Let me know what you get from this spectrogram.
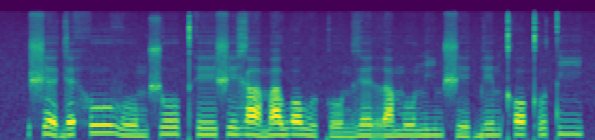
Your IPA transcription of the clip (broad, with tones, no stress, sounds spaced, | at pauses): ʃ ɛ˦˨ ɡ ɛ˦ h oː˦ v oː˨ m ʃ oː˦ kʰ eː˦ ʃ e˦ ɣ a˦˨ m a˦ w ɔ˦ β ʊ˨ k oː˨ n ɣ ɛ˦ r a˦ m oː˦ n iː˦ m ʃ eː˨ ɡ͡b eː˦ m kʰ ɔ˦ kʼ ʊ˦ t iː˦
